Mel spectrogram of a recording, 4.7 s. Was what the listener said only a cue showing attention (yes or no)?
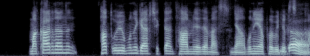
no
